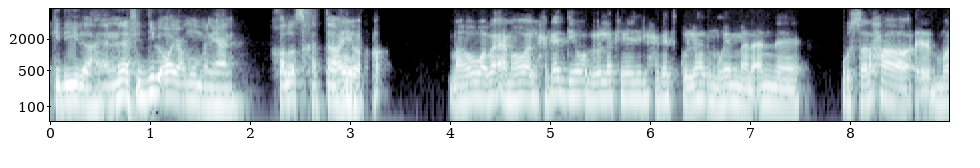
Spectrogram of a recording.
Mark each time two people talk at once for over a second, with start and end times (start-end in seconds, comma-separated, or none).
none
